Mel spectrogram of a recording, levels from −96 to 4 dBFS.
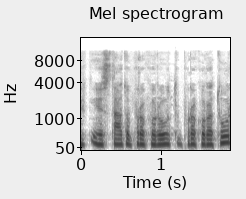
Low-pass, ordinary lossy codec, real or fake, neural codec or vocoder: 10.8 kHz; AAC, 48 kbps; real; none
